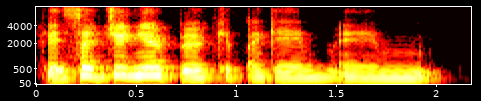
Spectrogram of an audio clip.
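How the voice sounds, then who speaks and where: A Scottish woman at a mid-range pitch, talking books in a relaxed, chatty way. She fills her sentences with ums and quick uh-huhs. The sound is a little muffled and lo-fi. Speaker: podcast co-host. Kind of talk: casual book chat.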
